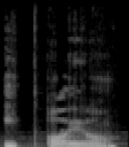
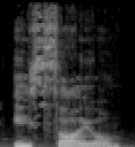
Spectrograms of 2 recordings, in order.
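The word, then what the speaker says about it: 있어요: bach meaning to exist you wouldn't pronounce it as it oyo since that doesn't have flow it's read as isaio re-syllabification only pertains to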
